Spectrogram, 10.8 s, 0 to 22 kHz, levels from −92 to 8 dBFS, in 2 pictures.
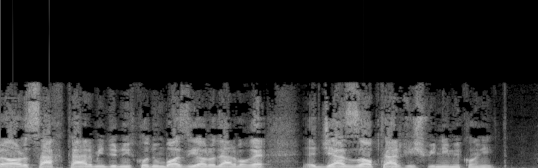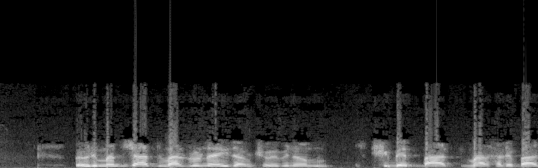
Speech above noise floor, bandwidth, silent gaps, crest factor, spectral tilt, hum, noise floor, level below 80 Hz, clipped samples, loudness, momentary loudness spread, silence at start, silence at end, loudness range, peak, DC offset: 37 dB; 11.5 kHz; none; 14 dB; -4.5 dB/octave; none; -50 dBFS; -46 dBFS; under 0.1%; -13 LUFS; 9 LU; 0 s; 0 s; 3 LU; 0 dBFS; under 0.1%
